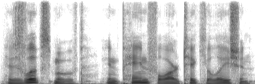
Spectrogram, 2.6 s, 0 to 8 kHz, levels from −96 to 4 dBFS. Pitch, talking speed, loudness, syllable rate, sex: 110 Hz, 115 wpm, -21 LUFS, 5.3 syllables/s, male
